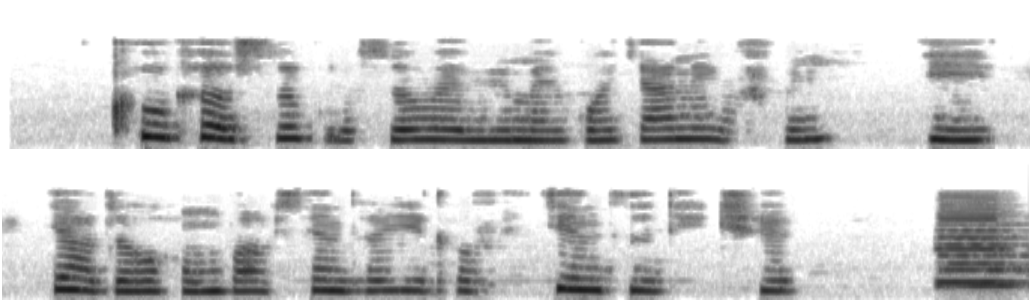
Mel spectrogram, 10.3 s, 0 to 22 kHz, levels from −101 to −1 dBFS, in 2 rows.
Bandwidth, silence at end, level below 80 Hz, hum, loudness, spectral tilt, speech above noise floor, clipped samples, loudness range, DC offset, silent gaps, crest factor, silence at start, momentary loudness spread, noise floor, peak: 7.8 kHz; 0 s; -70 dBFS; none; -23 LUFS; -3 dB/octave; 54 dB; under 0.1%; 3 LU; under 0.1%; none; 18 dB; 0.55 s; 12 LU; -76 dBFS; -6 dBFS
